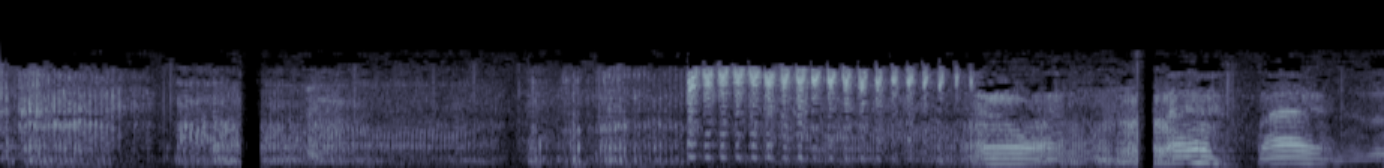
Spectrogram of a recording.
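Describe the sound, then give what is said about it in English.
A goat bleats loudly at night, a long quavering baa followed by a couple of shorter wavering cries, after several seconds of rough, growly animal noises. “Oh, listen to that goat, Peg. He's been baaing all night.”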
